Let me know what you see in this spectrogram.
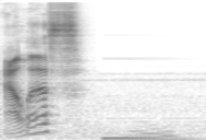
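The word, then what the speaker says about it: Aleph: the will you manifest Alf can yet return I don't really pronounce the e in his name Alf anyway that was certainly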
